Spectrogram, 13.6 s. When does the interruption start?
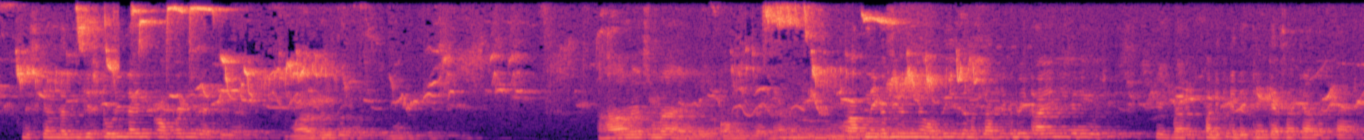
7.8 s

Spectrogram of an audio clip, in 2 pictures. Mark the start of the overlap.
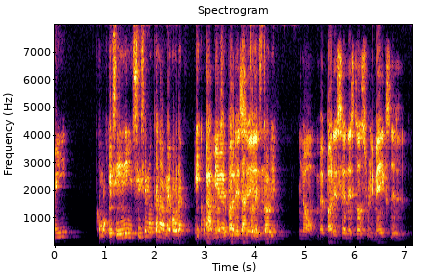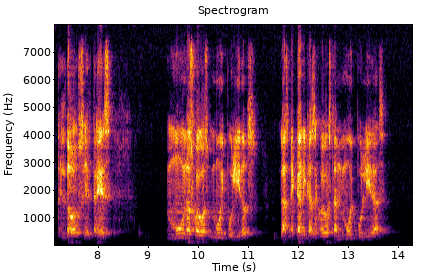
3.0 s

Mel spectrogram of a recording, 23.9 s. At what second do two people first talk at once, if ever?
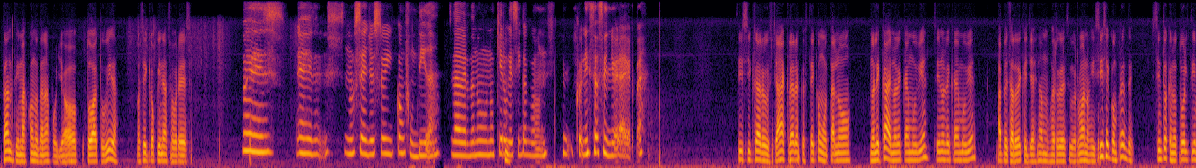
none

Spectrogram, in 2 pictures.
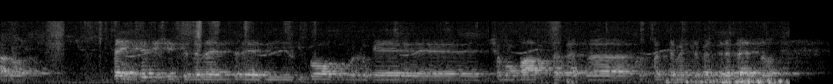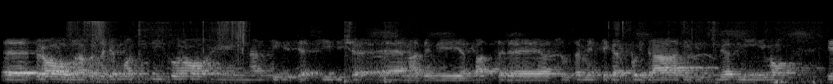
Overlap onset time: none

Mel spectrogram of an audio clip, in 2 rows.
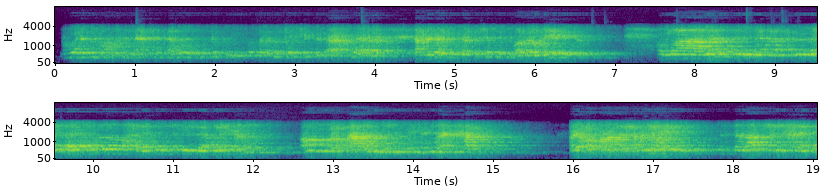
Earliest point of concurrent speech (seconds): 16.0 s

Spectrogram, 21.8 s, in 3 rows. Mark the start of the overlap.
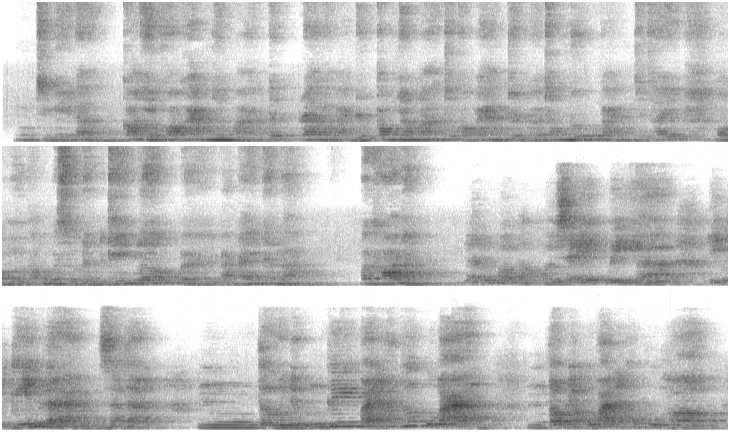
none

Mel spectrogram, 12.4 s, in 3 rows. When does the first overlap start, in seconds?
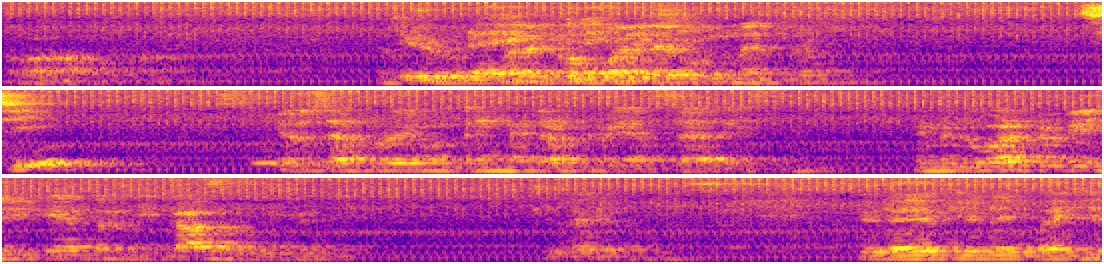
1.5 s

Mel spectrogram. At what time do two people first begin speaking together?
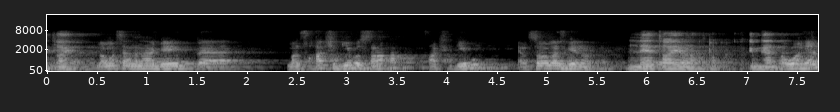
none

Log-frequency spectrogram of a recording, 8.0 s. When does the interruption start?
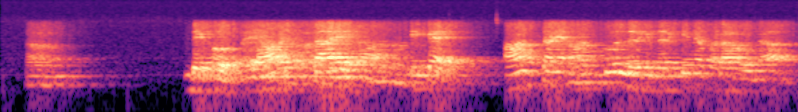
2.6 s

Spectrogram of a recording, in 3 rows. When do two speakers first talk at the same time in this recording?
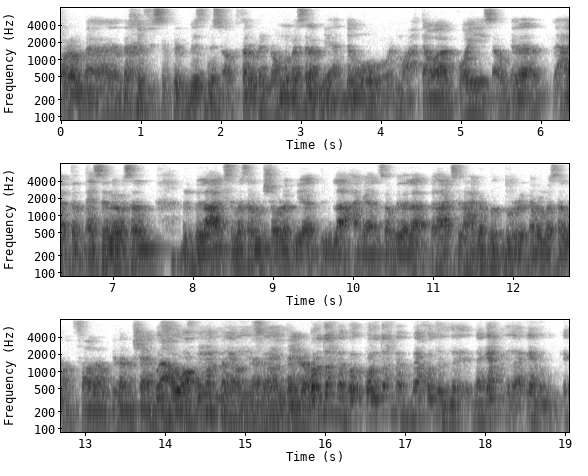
13.8 s

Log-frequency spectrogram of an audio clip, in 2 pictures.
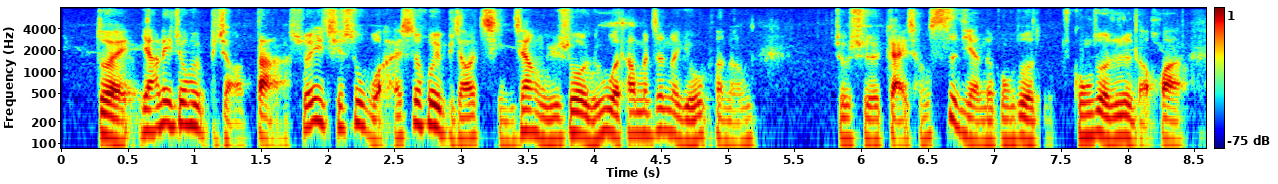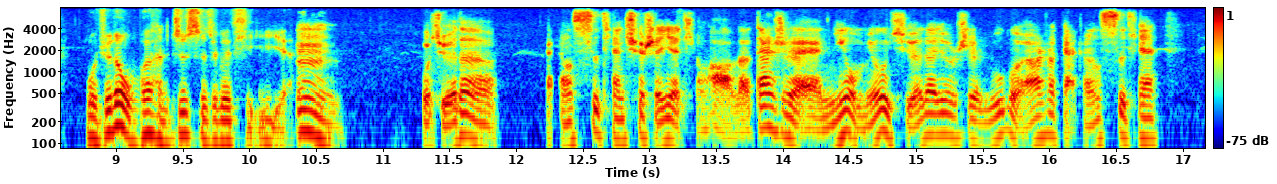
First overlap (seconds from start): none

